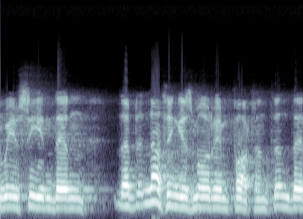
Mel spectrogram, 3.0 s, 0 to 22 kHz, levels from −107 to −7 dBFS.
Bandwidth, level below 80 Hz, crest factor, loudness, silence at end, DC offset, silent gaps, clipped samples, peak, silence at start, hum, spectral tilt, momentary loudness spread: 5 kHz; -64 dBFS; 12 dB; -15 LUFS; 0 s; under 0.1%; none; under 0.1%; -2 dBFS; 0 s; none; -10 dB/octave; 6 LU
